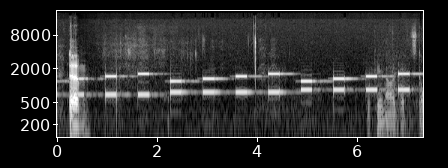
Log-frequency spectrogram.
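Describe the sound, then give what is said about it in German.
A run of about ten DTMF telephone dialing tones, generated to talk to a Fritzbox, each a short steady beep of two frequencies assigned to a button, separated by brief gaps, with bits of speech at the start and near the end. “Hier hört ihr jedenfalls DTMF-Pulse, das war eine Hörprobe.”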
